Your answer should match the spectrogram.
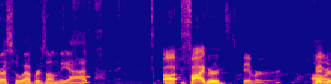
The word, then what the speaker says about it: Fiverr: Fiverr. Fiverr. Oh, Fiverr. it's Fiverr.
